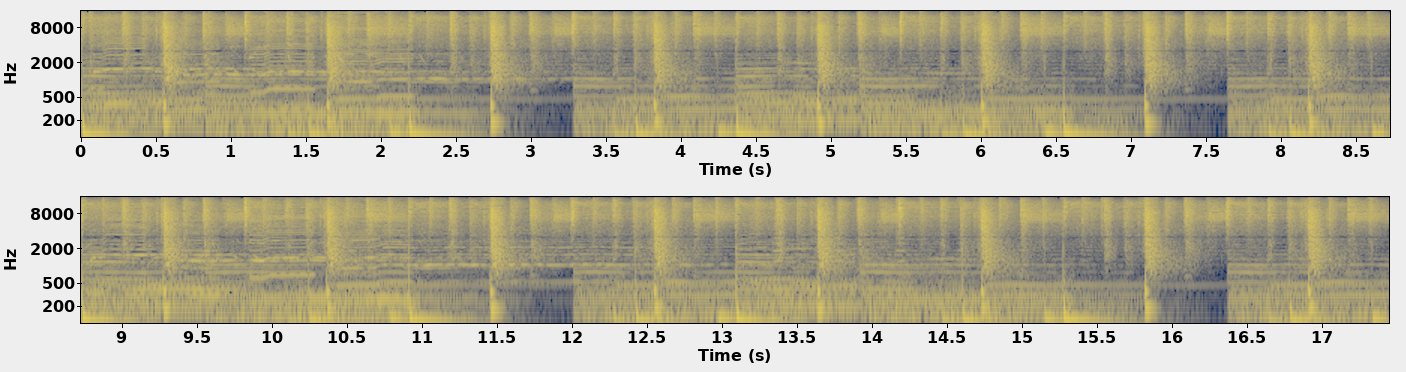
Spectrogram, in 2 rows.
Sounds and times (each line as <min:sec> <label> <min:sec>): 0:00.0 virtual drum machine 0:17.4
